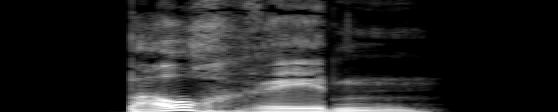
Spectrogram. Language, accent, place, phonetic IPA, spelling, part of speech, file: German, Germany, Berlin, [ˈbaʊ̯xˌʁeːdn̩], bauchreden, verb, De-bauchreden.ogg
- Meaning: to ventriloquize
